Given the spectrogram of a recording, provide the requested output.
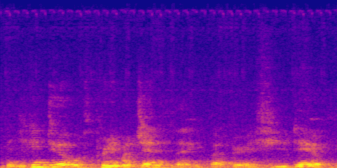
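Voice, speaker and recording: A middle-aged singer-songwriter with a high tenor voice, talking in a meandering, reflective way full of fillers and restarts. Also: male voice, expressive, racing, background noise. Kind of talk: rambling casual monologue. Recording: very echoey room, mic at a distance.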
